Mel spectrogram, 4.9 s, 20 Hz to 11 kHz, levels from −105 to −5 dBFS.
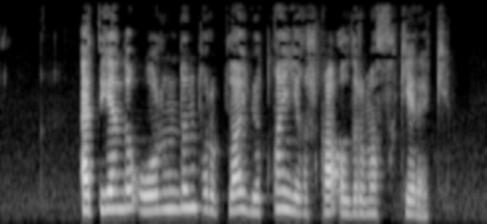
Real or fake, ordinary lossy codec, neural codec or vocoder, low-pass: real; MP3, 48 kbps; none; 9.9 kHz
